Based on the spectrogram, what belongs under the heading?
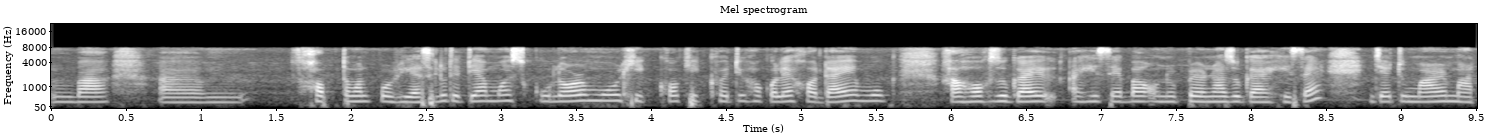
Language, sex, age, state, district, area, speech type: Assamese, female, 18-30, Assam, Jorhat, urban, spontaneous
